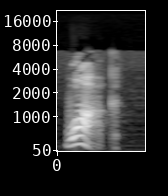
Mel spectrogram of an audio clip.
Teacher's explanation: i'm actually silent in some words when i'm followed by another consonant as in walk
